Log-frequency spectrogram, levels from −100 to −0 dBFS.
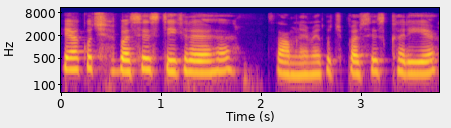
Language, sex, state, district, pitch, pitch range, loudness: Hindi, female, Haryana, Jhajjar, 225 Hz, 210-250 Hz, -17 LUFS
